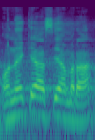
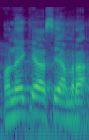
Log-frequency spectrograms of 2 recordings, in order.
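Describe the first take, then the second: Both takes have the same delivery.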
